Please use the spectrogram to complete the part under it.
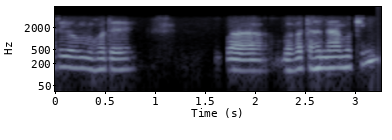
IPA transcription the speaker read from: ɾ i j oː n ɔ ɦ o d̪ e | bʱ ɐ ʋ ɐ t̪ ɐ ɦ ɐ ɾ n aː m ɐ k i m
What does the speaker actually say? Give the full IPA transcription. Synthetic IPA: ɾ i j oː m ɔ ɦ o d̪ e | bʱ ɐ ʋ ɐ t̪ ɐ ɦ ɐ n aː m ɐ k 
